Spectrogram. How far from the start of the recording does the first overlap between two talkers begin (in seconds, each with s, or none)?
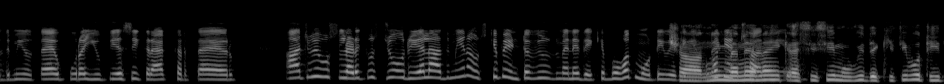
6.7 s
